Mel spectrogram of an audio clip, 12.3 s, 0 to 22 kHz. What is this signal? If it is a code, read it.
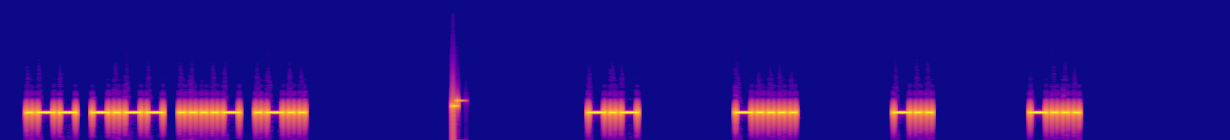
Morse code, heard as a keyed tone, about 22 wpm, spaced as for 11 wpm, 700 Hz. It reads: WY4L K6DB
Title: USA Call Signs - 4 Characters - 6x Character Spacing - 22wpm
